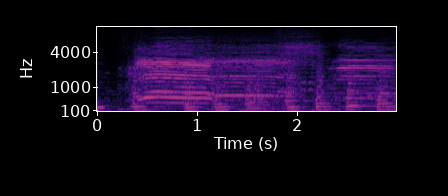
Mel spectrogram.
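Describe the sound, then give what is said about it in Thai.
A young lamb named Huey, the eldest brother, bleats in a grassy field in a long, wavering, nasal cry that sustains for nearly the whole moment, fairly loud, with a slight tremble to the voice and no talking. “แกะน้อยกำลังเล็มหญ้าอยู่ในทุ่งฮิวอี้พี่ชายคนโตก็ได้เริ่มร้องขึ้น”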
